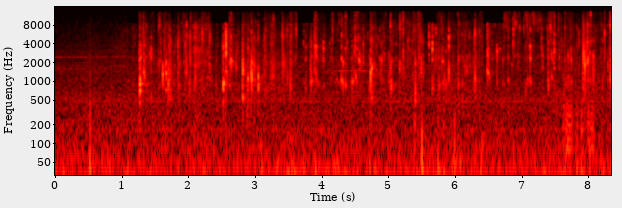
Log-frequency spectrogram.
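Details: Pembroke Welsh Corgi at its food indoors: wet, clicking smacks and drip-like licking sounds come quickly and unevenly, sharp and bright, over a quiet faint hiss.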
